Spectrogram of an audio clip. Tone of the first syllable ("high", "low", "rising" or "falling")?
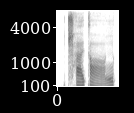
rising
